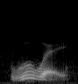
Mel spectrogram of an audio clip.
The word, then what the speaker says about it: wu wei: It's called in Chinese Wu Wei. Wu, non-wei, striving. In Japanese, Mui. I is Japanese of pronouncing the Chinese Wei.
